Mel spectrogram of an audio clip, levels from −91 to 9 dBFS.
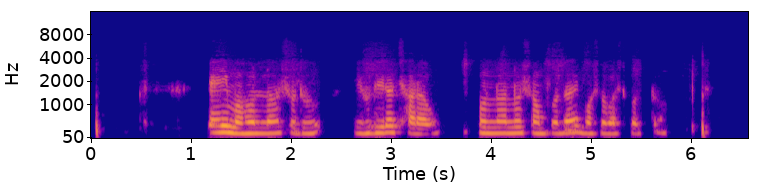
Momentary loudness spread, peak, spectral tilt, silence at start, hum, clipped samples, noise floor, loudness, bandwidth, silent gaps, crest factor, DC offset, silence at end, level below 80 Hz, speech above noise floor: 20 LU; -4 dBFS; -11.5 dB/octave; 1.2 s; none; under 0.1%; -56 dBFS; -21 LUFS; 3.9 kHz; none; 18 dB; under 0.1%; 0.4 s; -62 dBFS; 36 dB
